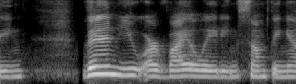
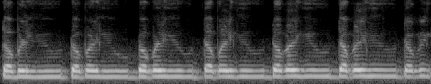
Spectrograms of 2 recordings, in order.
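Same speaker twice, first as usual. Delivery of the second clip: put-on very slow, creepy Indian accent. Saying the letters W W W aloud as a joke: put-on Indian accent. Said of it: "Sound like creepy Indian person from India".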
